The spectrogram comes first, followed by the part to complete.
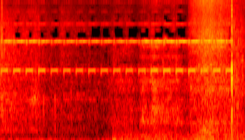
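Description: Bomb timer alarm sound effect: a steady, high-pitched electronic tone held through, over a low rumble that swells from about a second in.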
